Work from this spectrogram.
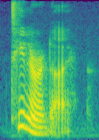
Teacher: For Tina and I, we might have the intrusive r to help us say this more easily.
